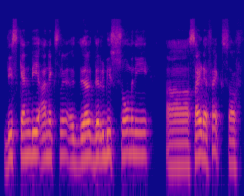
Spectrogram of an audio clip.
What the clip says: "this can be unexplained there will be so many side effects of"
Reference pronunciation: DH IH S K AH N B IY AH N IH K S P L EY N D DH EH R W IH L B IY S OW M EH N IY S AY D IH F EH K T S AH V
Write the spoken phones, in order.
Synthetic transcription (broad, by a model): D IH S K AH N B IY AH N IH K S L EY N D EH R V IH L B IY S OW M EH N IY S AY D IH F EH K T S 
